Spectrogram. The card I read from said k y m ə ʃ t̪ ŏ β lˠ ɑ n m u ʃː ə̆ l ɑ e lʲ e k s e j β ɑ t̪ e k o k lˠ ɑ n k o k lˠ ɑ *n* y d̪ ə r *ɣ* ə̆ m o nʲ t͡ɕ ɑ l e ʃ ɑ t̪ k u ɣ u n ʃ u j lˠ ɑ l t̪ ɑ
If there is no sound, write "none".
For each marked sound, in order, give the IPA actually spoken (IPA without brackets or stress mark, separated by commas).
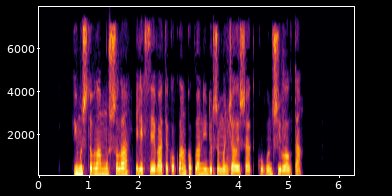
n, ʒ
